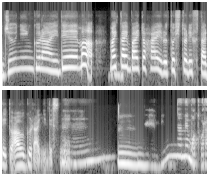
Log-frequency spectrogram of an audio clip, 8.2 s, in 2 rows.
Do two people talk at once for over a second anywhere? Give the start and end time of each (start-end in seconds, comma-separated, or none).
none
